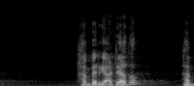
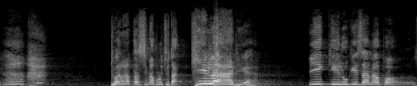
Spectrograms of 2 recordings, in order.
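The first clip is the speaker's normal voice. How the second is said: shocked outburst; 8 semitones higher, 7 dB louder than usual. Retold or imitated. Orang kaget lihat harga lukisan.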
